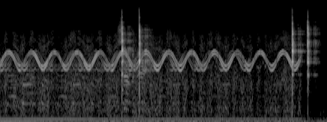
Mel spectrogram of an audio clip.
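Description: Warbling electronic tone, sweeping up and down about twice a second, over a steady low hum, with a few sharp clicks. It is the quiet outro of a punk song.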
